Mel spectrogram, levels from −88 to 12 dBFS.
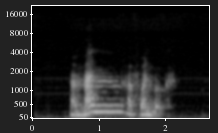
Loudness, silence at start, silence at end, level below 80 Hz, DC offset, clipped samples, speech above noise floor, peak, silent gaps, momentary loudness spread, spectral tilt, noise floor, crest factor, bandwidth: -23 LUFS; 0.55 s; 0.55 s; -58 dBFS; under 0.1%; under 0.1%; 39 dB; -6 dBFS; none; 16 LU; -10.5 dB/octave; -61 dBFS; 20 dB; 4.5 kHz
